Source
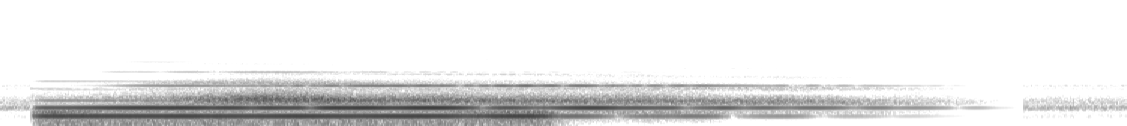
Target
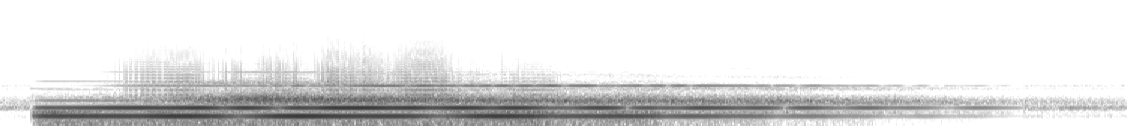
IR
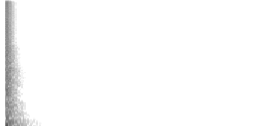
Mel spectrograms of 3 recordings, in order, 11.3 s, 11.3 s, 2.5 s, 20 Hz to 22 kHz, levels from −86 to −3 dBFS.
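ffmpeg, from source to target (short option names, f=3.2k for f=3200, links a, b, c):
-filter_complex "[0:a]asoftclip=type=hard:threshold=-21dB,asplit=2[a][b];[b]adelay=1076,lowpass=f=1.1k:p=1,volume=-4dB,asplit=2[c][d];[d]adelay=1076,lowpass=f=1.1k:p=1,volume=0.29,asplit=2[e][f];[f]adelay=1076,lowpass=f=1.1k:p=1,volume=0.29,asplit=2[g][h];[h]adelay=1076,lowpass=f=1.1k:p=1,volume=0.29[i];[c][e][g][i]amix=inputs=4:normalize=0[j];[a][j]amix=inputs=2:normalize=0"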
